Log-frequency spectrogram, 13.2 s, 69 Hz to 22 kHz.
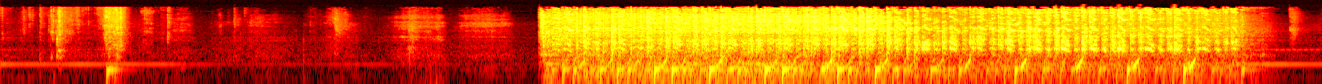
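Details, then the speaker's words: Toyota 2GR-FE V6 bench-fired on floor with Sienna ECU for MR2 swap: starter cranks steadily about seven seconds with even compression pulses and no weak strokes before fuel is connected; normal cranking compression. "before we go any further let's make sure it cranks and sounds like it's got compression"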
